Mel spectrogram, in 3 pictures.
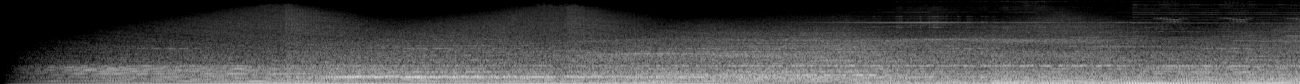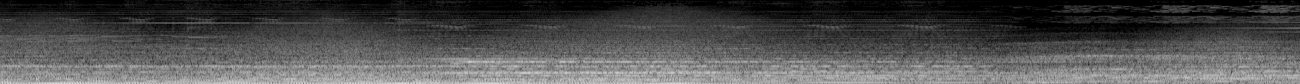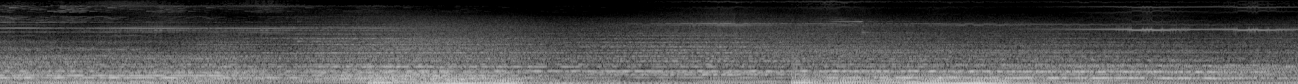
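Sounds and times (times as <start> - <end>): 
spooky ambience: 0.4 - 38.9.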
